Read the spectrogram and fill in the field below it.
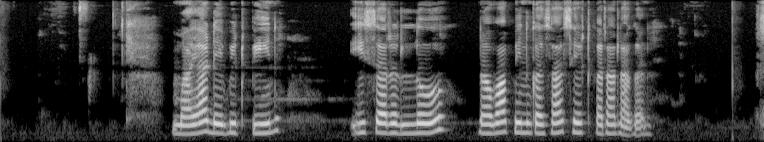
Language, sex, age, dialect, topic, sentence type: Marathi, female, 41-45, Varhadi, banking, question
